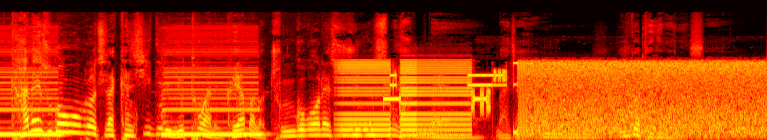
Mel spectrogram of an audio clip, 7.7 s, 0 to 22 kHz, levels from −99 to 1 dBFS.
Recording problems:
alarms or sirens; very loud; throughout; 5 dB above the speech

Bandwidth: 15 kHz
